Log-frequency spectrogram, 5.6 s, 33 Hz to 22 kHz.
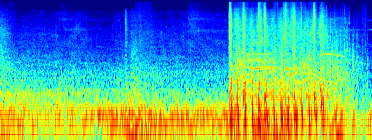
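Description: Turret gunfire in the video game Titanfall 2, opening after a stretch of rumbling ambience into a loud, rapid string of automatic shots that keeps hammering to the end.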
